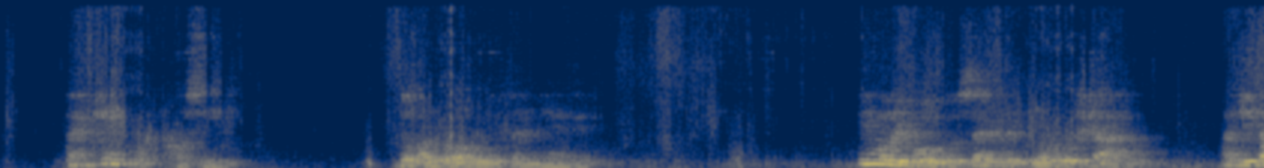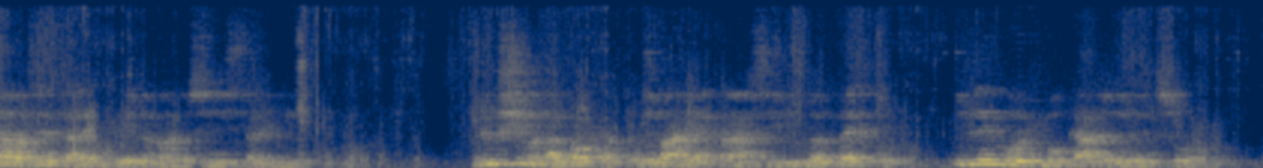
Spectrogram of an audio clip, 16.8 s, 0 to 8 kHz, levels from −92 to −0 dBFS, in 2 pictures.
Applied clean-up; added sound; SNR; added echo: neural separator model SepFormer DNS4.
